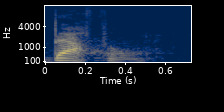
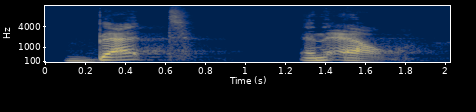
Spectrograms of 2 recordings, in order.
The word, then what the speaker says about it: Bethel: I know we pronounce it Bethel. It's actually a Hebrew compound word. And so I'm pronouncing it today like a Jew with Hebrew would pronounce it, Bet and El.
